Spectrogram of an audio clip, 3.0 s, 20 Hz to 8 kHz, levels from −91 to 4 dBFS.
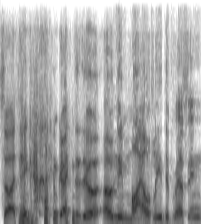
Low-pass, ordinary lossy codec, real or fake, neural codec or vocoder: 7.2 kHz; Opus, 16 kbps; real; none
